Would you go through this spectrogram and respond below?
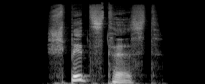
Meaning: inflection of spitzen: 1. second-person singular preterite 2. second-person singular subjunctive II
- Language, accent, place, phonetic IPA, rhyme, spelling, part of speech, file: German, Germany, Berlin, [ˈʃpɪt͡stəst], -ɪt͡stəst, spitztest, verb, De-spitztest.ogg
